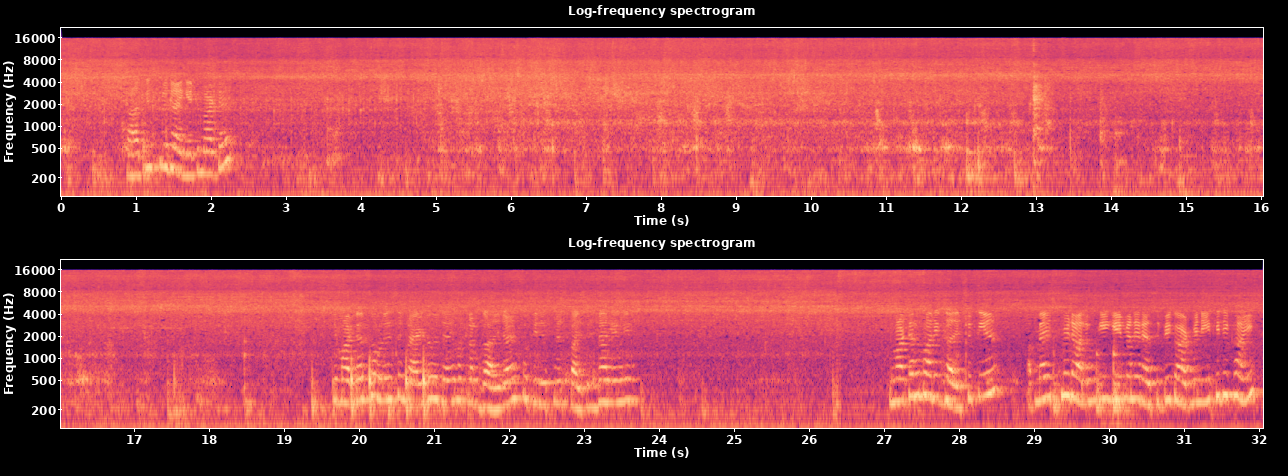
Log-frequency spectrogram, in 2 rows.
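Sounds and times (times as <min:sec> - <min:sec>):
vegetables sizzling in hot oil: 0:00.0 - 0:32.0
wooden spatula stirring: 0:04.5 - 0:13.2, 0:13.8 - 0:21.1.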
